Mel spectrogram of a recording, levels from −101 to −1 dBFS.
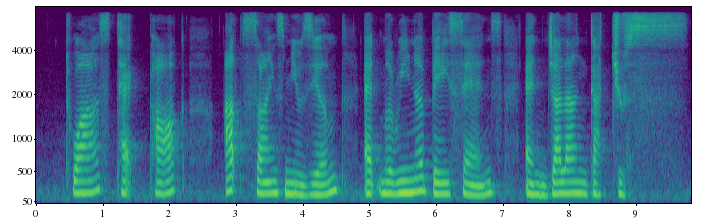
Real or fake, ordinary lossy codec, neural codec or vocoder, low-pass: fake; MP3, 64 kbps; vocoder, 44.1 kHz, 128 mel bands every 256 samples, BigVGAN v2; 7.2 kHz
